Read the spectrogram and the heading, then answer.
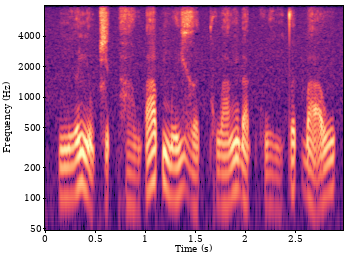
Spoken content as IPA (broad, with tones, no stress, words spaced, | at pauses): mi˨˦ə̯ɲə̰˧˨wt͡ɕə˨˩t̚ ha̤˨˩wʔaː˦˥p̚ mɨ˨˦jɣəː˨˩t̚ kwa˨˦ŋɗa˨˩k̚hwi̤˨˩ŋ t̪ə˦˥t̚ɓa̰˧˥w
